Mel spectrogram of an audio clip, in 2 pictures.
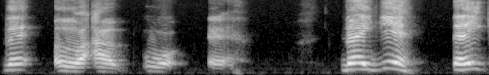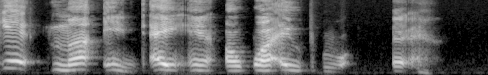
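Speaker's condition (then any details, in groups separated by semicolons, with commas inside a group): Cerebral palsy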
